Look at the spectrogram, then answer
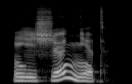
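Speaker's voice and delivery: muttered. He answers her question as she sits near him on the cliff, muttered. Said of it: "пробормотал он".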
